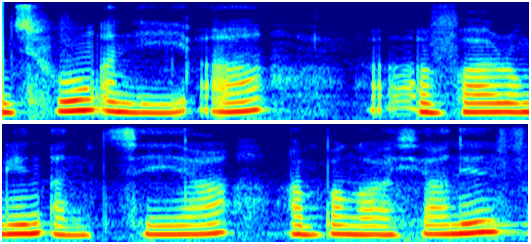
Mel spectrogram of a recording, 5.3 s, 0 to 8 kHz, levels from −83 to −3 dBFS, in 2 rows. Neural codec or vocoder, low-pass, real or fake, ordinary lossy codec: none; 7.2 kHz; real; MP3, 64 kbps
